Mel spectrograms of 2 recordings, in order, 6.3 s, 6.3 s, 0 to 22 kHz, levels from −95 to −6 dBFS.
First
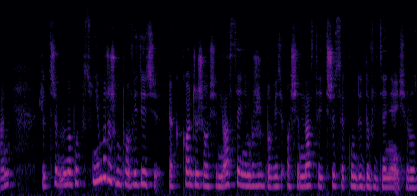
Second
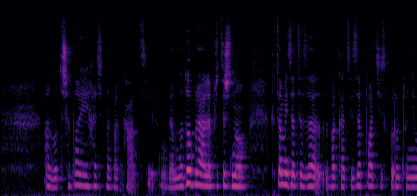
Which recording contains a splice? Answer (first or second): first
